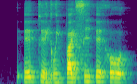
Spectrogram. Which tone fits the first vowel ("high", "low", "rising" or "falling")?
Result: rising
